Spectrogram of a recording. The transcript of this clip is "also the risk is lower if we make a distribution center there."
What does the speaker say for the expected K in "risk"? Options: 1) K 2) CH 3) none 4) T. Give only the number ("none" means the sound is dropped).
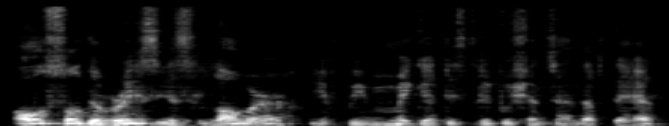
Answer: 3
